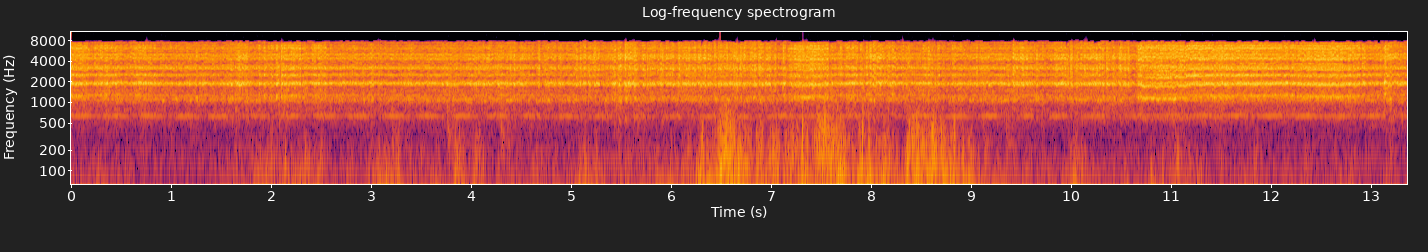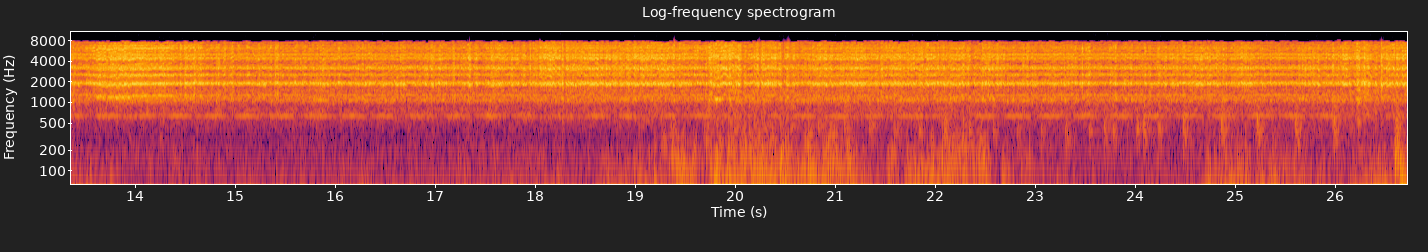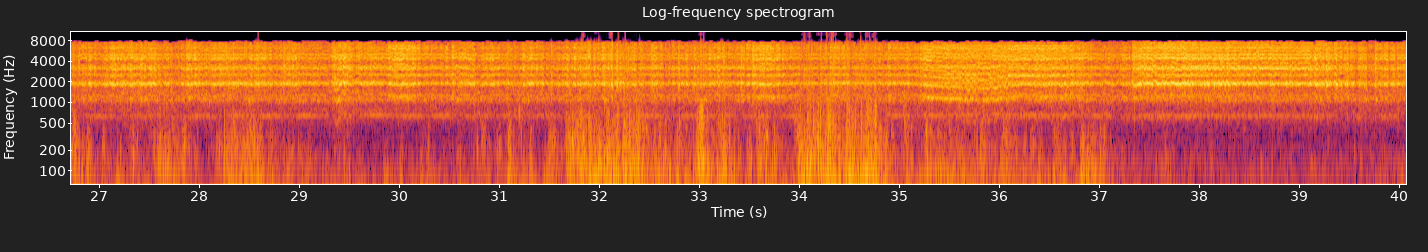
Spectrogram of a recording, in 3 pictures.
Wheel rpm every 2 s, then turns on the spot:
170, 170, 170, 170, 170, 160, 160, 170, 170, 170, 170, 170, 170, 170, 170, 170, 160, 170, 170, 170.
none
